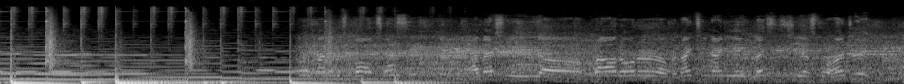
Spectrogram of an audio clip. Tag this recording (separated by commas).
Music, Speech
